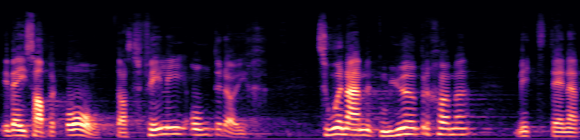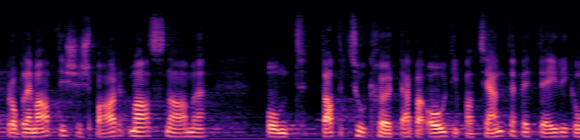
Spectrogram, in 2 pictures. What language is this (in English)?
Swiss German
